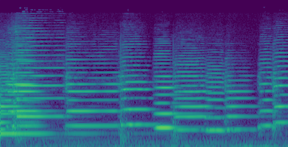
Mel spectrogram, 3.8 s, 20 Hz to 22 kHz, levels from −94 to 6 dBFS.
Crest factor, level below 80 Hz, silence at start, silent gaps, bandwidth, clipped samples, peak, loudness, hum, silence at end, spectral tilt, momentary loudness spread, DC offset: 16 dB; -54 dBFS; 0 s; none; 17.5 kHz; under 0.1%; -10 dBFS; -26 LUFS; none; 0 s; -2 dB/octave; 12 LU; under 0.1%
